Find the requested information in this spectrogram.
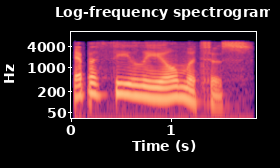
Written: epitheliomatous

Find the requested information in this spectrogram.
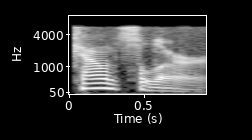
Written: councillor

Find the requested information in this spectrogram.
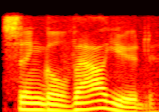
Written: single-valued

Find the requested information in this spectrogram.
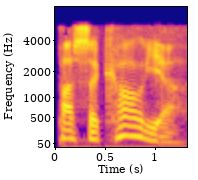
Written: passacaglia

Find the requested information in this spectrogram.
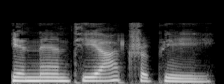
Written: enantiotropy

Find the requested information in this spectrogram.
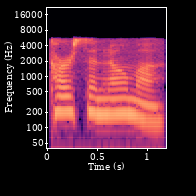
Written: carcinoma

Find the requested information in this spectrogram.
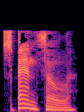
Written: spancel

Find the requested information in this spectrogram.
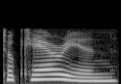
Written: Tocharian

